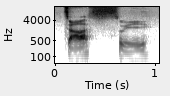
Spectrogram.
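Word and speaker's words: 杂碎: So the Chinese pronunciation is da sui.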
